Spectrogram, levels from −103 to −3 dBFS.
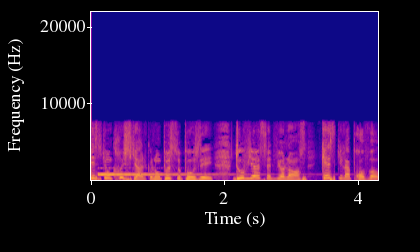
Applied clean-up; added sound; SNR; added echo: none; Piano; 5 dB; none.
